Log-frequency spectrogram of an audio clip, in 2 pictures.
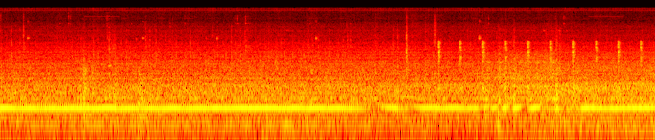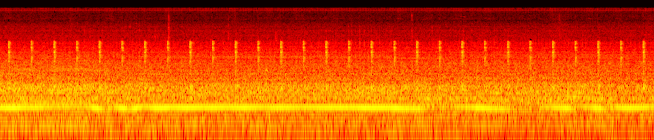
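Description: Indicator relay in a Volvo FH truck cab ticking evenly, about three clicks a second, starting about six seconds in, over a steady low hum.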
